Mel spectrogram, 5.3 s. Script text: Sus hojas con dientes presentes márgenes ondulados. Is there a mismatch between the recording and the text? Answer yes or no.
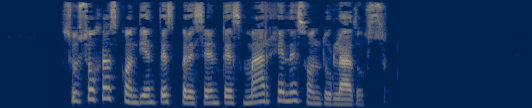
no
